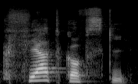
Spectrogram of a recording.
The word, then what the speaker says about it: Kwiatkowski: apprends-moi à le prononcer. Alors, Kwiatkowski.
